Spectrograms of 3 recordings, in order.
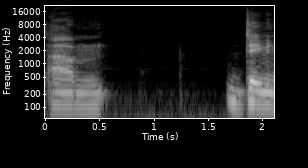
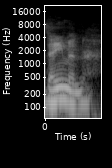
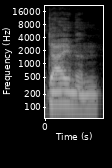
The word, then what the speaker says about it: Demon: I still need to play the first Demon X Machina. Oh, so it actually pronounced demon. Yeah, I always thought it was pronounced Damon, but then I watch like videos and stuff, and they'll be like, it's demon.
